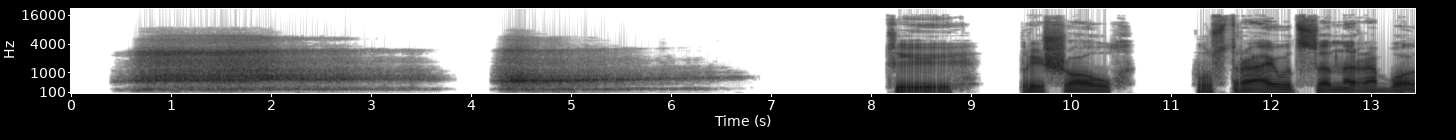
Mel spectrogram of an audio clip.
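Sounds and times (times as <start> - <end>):
noisy inhale: 0.4 - 6.8
speech: 8.2 - 10.6, 11.2 - 13.4.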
